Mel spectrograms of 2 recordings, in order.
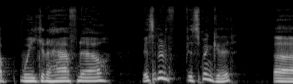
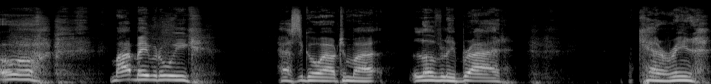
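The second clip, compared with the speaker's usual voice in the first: put-on old man voice, higher pitch; 3 semitones higher than usual. Giving a shout-out to his lovely bride katerina, in a put-on old man voice. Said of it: "I'm trying to be old".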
